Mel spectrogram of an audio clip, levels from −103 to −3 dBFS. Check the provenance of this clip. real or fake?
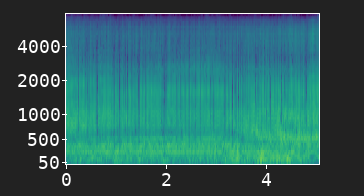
fake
